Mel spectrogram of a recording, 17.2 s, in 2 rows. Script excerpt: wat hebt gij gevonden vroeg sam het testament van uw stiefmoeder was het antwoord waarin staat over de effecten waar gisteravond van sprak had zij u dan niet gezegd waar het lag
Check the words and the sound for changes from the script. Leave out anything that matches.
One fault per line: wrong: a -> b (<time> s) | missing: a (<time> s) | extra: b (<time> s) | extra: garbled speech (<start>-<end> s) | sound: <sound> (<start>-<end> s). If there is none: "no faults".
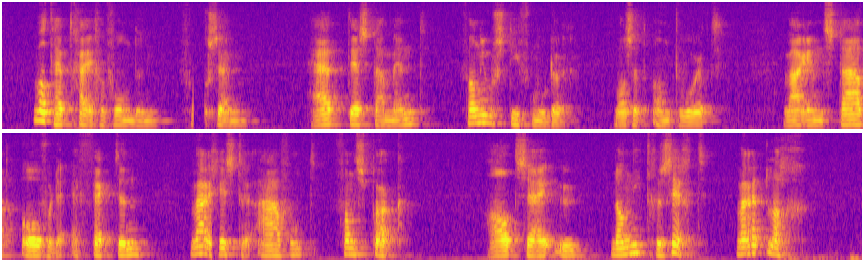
sound: dropout (1.9-2.0 s)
